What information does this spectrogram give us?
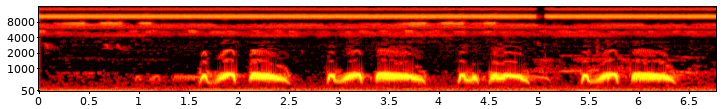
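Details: Wild dove, the bird being lured into a trap, begins after a quiet second and then gives paired coos, a quick doubled note then a sustained one, four times.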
